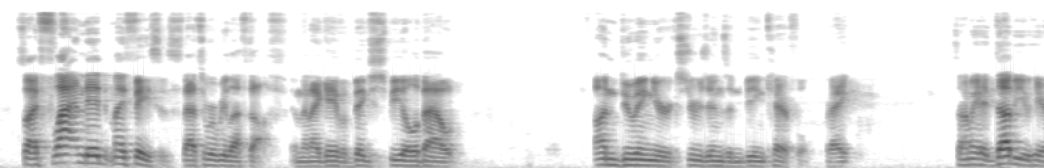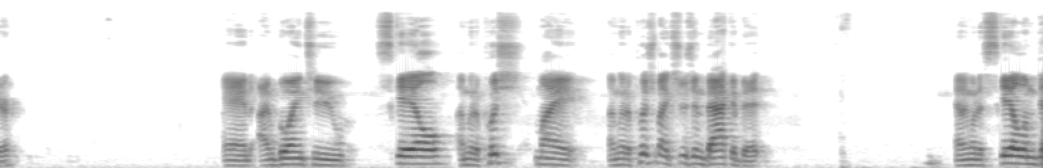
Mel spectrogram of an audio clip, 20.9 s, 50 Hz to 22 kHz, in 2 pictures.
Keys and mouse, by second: 10.0 w.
